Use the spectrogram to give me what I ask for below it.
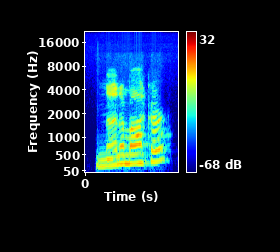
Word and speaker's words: Nunemacher: I'm now feeling insecure that I will improperly pronounce her last name. Let me try. Fallon Nunemacher, certified peer specialist with Youth Revolution Advisory Board.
